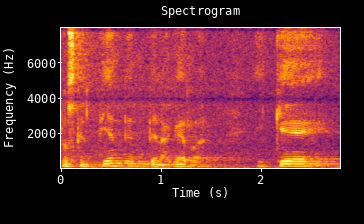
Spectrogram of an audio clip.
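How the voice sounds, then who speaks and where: A man's voice with audible room echo. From southern Colombia (Nariño). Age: 80s+. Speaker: war veteran. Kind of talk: oral history interview. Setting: indoors at veterans' association office. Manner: halting, repeats words.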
